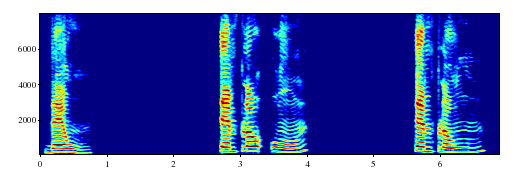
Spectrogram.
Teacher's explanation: The O's kind of combine and the words almost run together. · the vowels at the end and the beginning of a word kind of make the words go together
